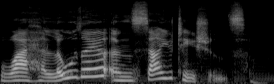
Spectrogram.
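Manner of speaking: cheap, put-on Old West gentleman voice. Speaker switching topics, cheap knockoff Doc Holliday voice. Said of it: "like some sort of cheap knockoff of a Doc Holliday".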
